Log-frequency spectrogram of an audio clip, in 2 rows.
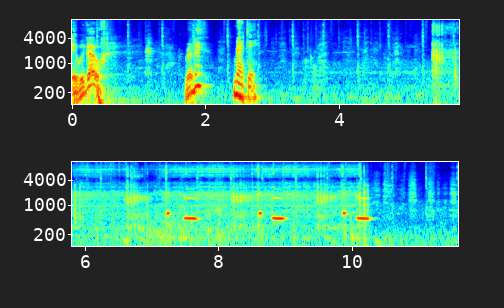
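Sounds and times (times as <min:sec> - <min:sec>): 
speech: 0:00.0 - 0:00.7, 0:01.7 - 0:02.9
cuckoo clock mechanism whirring: 0:04.0 - 0:11.5
cuckoo clock two-note cuckoo calls: 0:07.2 - 0:07.9, 0:08.6 - 0:09.2, 0:09.9 - 0:10.4.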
